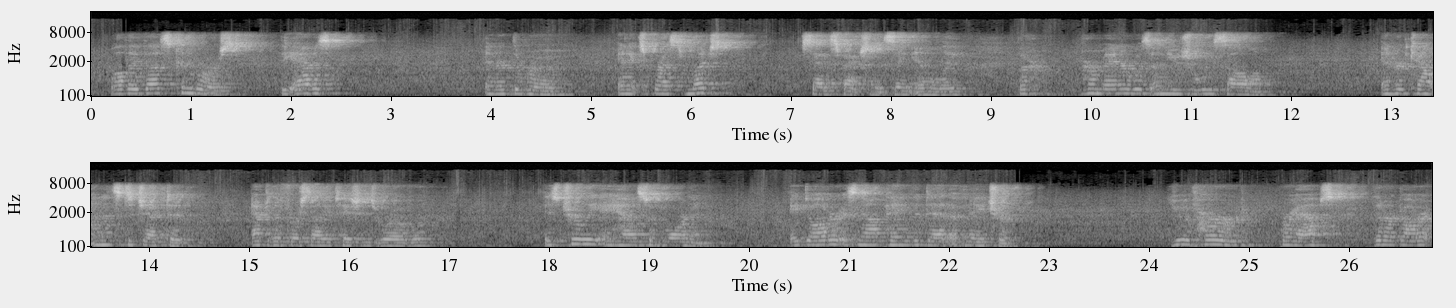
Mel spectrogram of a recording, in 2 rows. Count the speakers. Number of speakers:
one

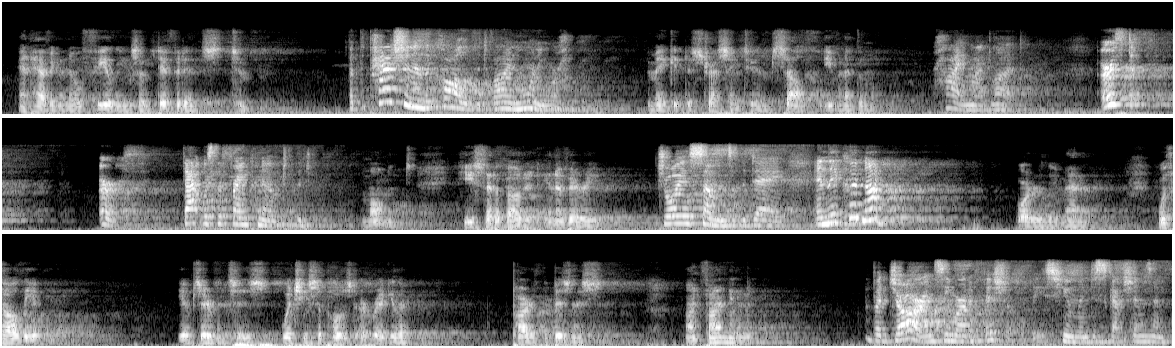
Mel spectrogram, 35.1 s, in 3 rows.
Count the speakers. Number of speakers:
two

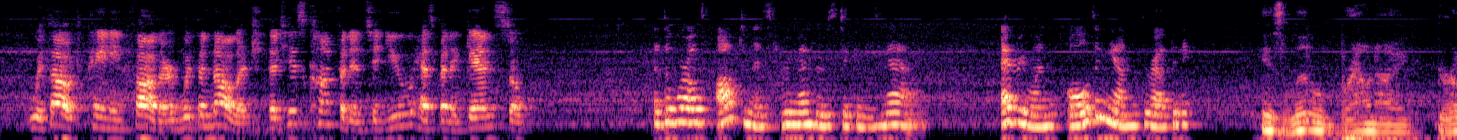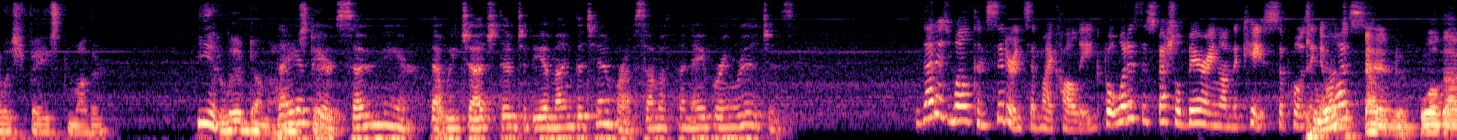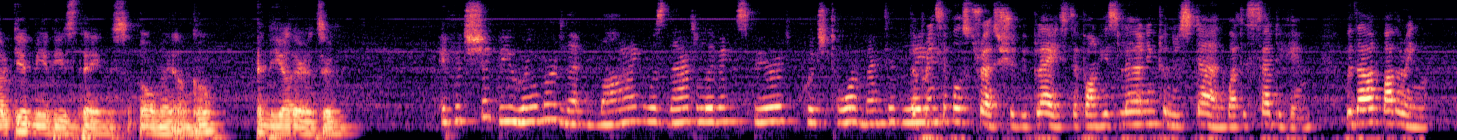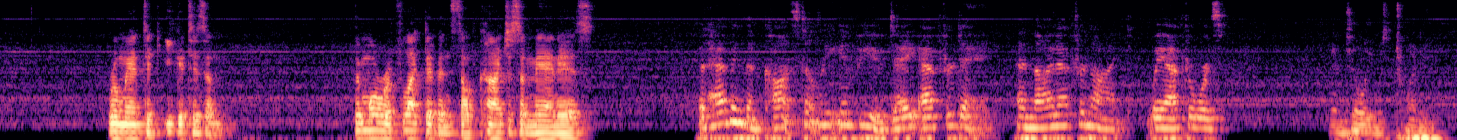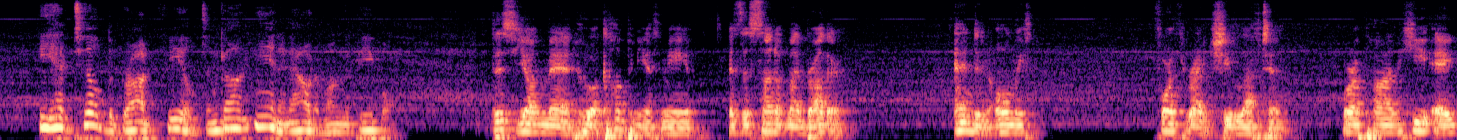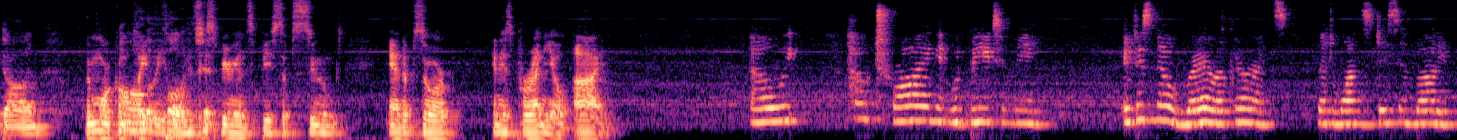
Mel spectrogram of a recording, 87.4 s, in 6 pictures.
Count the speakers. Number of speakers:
nine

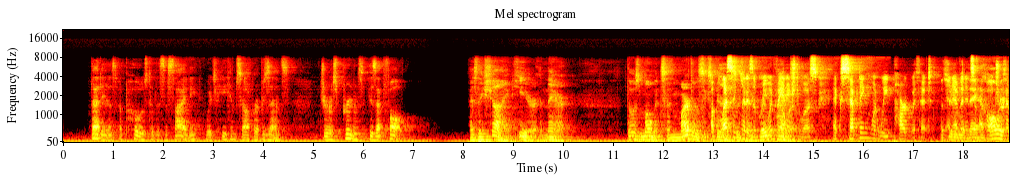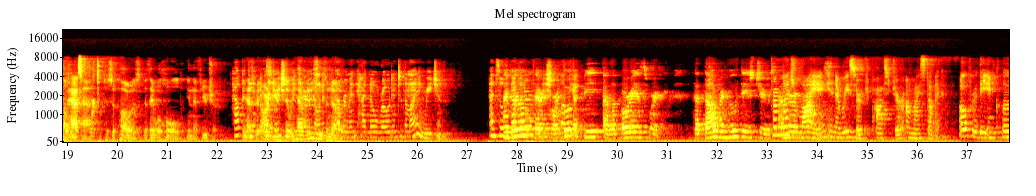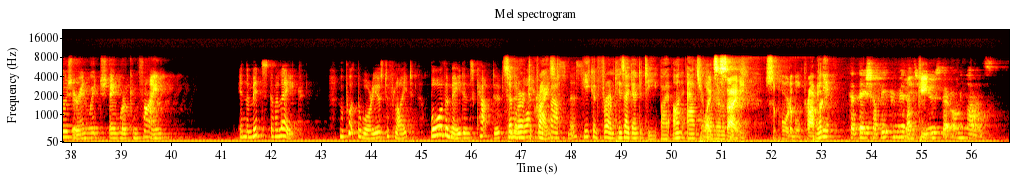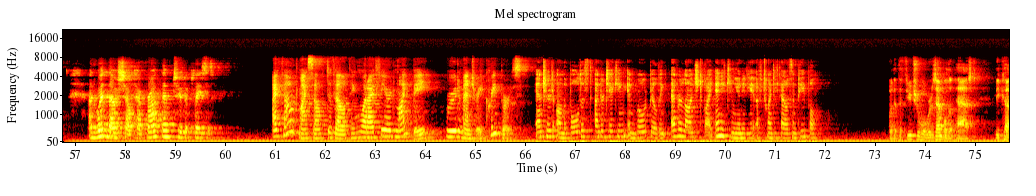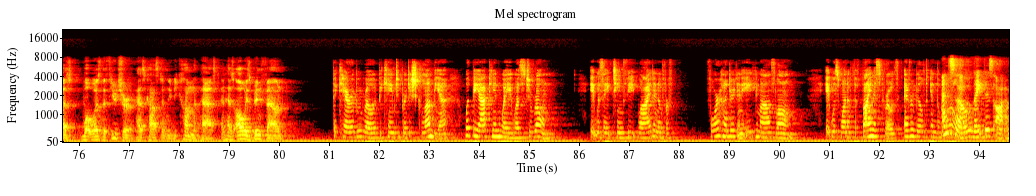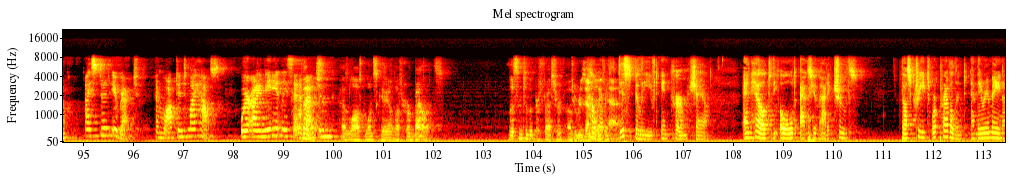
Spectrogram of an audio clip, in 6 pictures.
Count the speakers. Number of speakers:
nine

